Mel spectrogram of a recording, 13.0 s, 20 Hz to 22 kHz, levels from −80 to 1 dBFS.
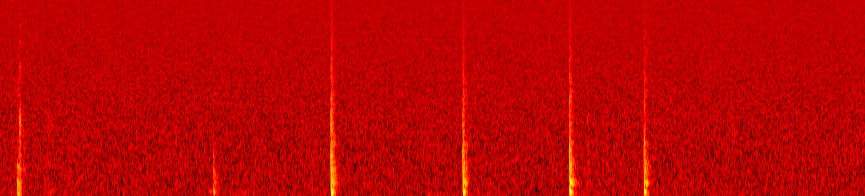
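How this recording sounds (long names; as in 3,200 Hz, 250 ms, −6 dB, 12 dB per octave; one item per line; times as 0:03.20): aliases and images of a low sample rate 3,600 Hz, jitter 0%
chopped level 1.1 Hz, depth 65%, duty 35%
a quantiser's noise floor 8 bits, dither triangular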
